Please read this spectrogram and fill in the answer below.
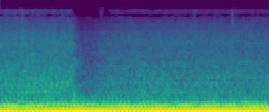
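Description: Steady, loud low rumble of a motor vehicle's engine, heard from inside the moving vehicle.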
